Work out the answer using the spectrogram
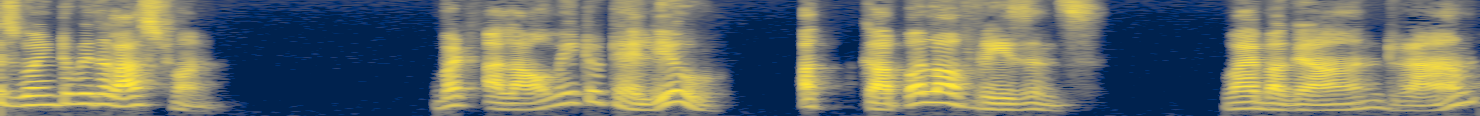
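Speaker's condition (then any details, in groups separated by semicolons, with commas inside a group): No condition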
